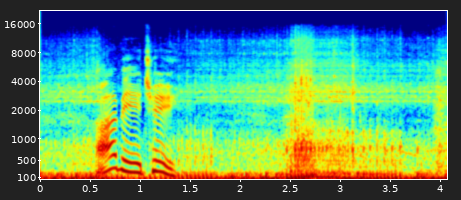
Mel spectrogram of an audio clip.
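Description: Harley-Davidson Forty-Eight's air-cooled V-twin idling with a steady, even low rumble while stopped in traffic.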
